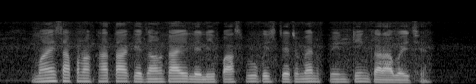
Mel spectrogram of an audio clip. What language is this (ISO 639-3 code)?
mai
